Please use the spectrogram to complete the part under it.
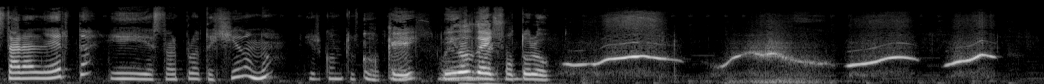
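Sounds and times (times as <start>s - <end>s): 
speech: 0.0s - 5.6s
person whistling melodic phrases: 5.6s - 10.0s.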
